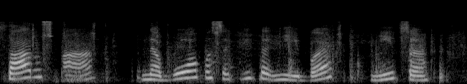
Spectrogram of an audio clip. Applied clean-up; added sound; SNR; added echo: neural mask model RNNoise.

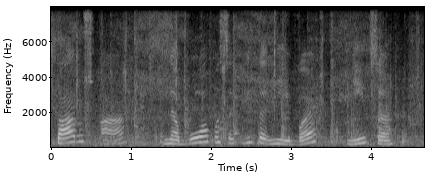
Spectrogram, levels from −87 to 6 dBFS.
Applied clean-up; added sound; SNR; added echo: none; Hiss; 10 dB; none.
